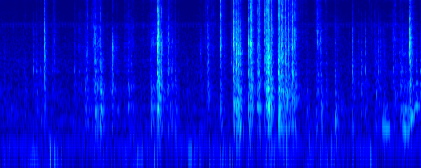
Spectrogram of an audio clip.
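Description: Cardboard advent-calendar compartment being opened and its contents handled: scattered clicks and crinkles, with a denser burst of rustling and crackling about five seconds in.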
